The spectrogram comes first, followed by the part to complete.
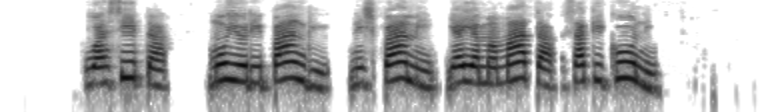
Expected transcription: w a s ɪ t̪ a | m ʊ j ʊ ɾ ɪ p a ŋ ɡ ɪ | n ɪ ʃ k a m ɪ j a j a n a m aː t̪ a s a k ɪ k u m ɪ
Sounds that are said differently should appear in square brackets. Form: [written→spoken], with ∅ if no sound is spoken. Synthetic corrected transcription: w a s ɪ t̪ a | m ʊ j ʊ ɾ ɪ p a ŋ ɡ ɪ | n ɪ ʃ [k→p] a m ɪ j a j a [n→m] a m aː t̪ a s a k ɪ k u [m→n] ɪ

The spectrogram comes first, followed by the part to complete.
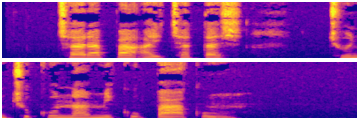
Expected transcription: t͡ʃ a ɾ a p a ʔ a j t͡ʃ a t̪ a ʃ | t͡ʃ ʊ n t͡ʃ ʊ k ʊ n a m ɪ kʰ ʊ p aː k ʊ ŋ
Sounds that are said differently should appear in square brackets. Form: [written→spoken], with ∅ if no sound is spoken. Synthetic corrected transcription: t͡ʃ a ɾ a p a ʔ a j t͡ʃ a t̪ a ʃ | t͡ʃ ʊ n t͡ʃ ʊ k ʊ n a m ɪ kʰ ʊ p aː k ʊ ŋ

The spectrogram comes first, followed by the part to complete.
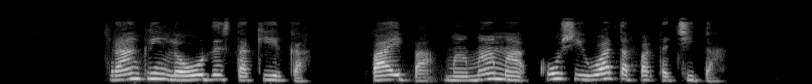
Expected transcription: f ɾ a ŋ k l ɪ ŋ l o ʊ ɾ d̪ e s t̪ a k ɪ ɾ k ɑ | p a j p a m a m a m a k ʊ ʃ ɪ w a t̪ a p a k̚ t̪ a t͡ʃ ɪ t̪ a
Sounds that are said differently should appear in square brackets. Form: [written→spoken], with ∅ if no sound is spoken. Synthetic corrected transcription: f ɾ a ŋ k l ɪ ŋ l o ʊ ɾ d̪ e s t̪ a k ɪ ɾ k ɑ | p a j p a m a m a m a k ʊ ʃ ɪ w a t̪ a p a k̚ t̪ a t͡ʃ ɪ t̪ a

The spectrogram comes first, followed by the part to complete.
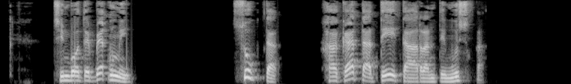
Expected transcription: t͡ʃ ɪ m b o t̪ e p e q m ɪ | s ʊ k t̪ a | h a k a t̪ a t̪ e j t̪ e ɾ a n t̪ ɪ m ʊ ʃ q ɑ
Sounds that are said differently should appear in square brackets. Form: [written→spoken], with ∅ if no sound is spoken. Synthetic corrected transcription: t͡ʃ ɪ m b o t̪ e p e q m ɪ | s ʊ k t̪ a | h a k a t̪ a t̪ e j t̪ [e→a] ɾ a n t̪ ɪ m ʊ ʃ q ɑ

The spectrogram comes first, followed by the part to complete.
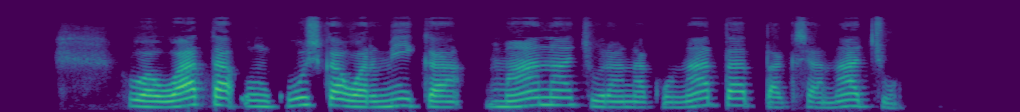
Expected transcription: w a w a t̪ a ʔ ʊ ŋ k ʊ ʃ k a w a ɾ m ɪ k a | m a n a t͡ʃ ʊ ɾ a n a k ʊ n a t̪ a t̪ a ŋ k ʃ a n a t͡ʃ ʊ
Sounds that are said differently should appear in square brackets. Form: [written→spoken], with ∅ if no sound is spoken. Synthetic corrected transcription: w a w a t̪ a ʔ ʊ ŋ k ʊ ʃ k a w a ɾ m ɪ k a | m a n a t͡ʃ ʊ ɾ a n a k ʊ n a t̪ a t̪ a [ŋ→∅] k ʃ a n a t͡ʃ ʊ

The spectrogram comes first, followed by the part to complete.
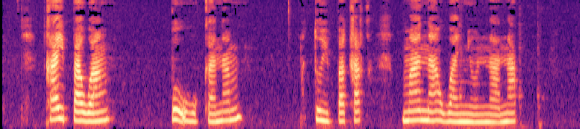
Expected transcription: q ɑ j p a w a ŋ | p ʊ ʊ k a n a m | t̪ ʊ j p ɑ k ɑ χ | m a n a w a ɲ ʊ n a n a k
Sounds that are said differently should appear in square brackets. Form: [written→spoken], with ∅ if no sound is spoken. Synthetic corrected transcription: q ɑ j p a w a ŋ | p ʊ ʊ k a n a m | t̪ ʊ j p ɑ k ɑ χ | m a n a w a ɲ ʊ n a n a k

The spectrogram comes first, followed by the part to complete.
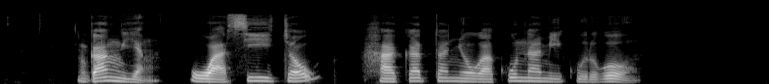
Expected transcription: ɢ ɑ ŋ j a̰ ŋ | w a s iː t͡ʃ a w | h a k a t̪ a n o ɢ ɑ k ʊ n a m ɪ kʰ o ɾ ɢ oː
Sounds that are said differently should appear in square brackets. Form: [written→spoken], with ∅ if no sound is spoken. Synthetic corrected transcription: ɢ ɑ ŋ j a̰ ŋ | w a s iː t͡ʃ a w | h a k a t̪ a [n→ɲ] o ɢ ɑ k ʊ n a m ɪ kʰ o ɾ ɢ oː

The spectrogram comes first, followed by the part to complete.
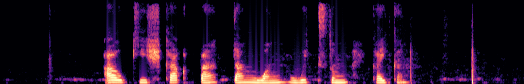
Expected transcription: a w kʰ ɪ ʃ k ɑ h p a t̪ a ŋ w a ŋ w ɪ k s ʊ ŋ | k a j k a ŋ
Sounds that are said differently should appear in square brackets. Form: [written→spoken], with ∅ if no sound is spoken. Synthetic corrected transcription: a w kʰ ɪ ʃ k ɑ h p a t̪ a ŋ w a ŋ w ɪ k s ʊ [ŋ→m] | k a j k a ŋ

